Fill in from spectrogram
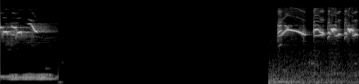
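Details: Hooded siskin giving its metallic song, used for tutoring young birds: a short burst of high, thin twittered notes with a low hum beneath, then a silent pause, then a fresh run of rapid sharp chips and slurred whistles.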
